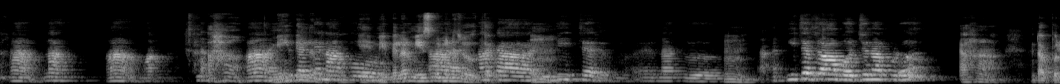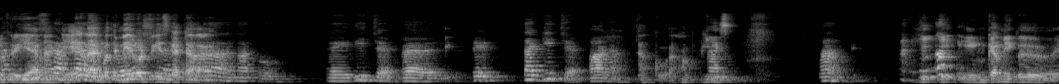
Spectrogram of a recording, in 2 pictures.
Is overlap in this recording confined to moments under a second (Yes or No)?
No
